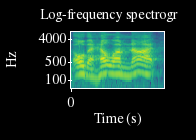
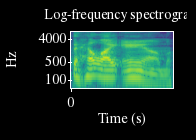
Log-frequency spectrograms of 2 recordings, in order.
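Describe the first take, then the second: First: Higher, louder comeback; mock indignant retort. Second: Slow, measured denial at usual pitch; mock defiant retort. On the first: Kid rejecting being Ryo's son, mock indignant. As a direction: snap back in mild mock protest. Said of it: "Nalio's like". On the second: Kid's corrected comeback to Ryo, mock defiant. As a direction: drag out the comeback, lightly defiant. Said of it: "Or no, more like".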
